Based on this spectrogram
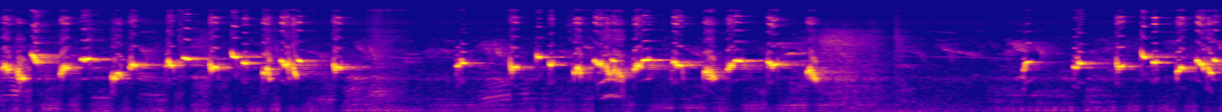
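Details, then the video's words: A yellow-vented bulbul calls out to others of its kind with quick, bubbly chirped notes in bursts, broken by a pause near the middle and a longer silence before a final short run. "Burung trucuk ini pandai memangil burung trucuk lain"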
